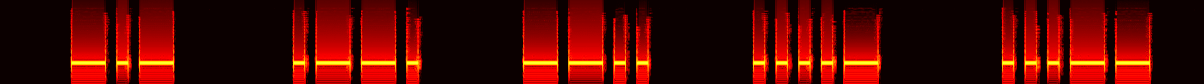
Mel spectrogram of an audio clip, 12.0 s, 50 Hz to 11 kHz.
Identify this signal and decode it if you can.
Morse code, heard as a keyed tone, about 10 wpm, spaced as for 6 wpm, 800 Hz. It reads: KPZ43
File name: LEZIONI / 8 YJ45 / 8 YJ4 ws 10wpm 4020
